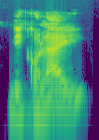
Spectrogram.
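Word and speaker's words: Nikolai: Hoy aquí en Crónicas Lunares hablaremos de Las Almas Muertas, una de las máximas obras de Nicolás Gogol, Nicolai, como se pronunciaría normalmente,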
